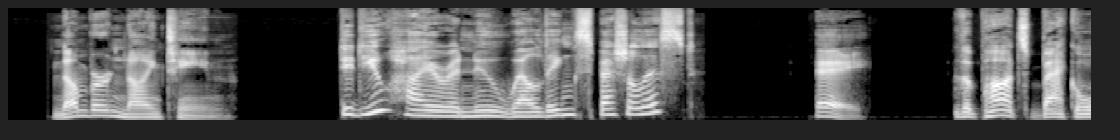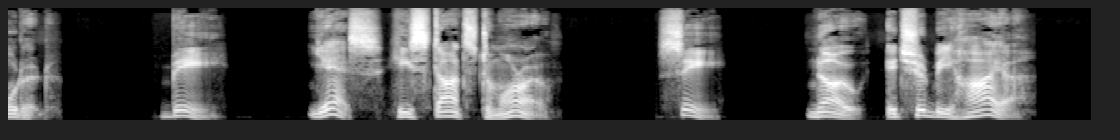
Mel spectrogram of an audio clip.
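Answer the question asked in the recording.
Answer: B: Yes, he starts tomorrow.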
